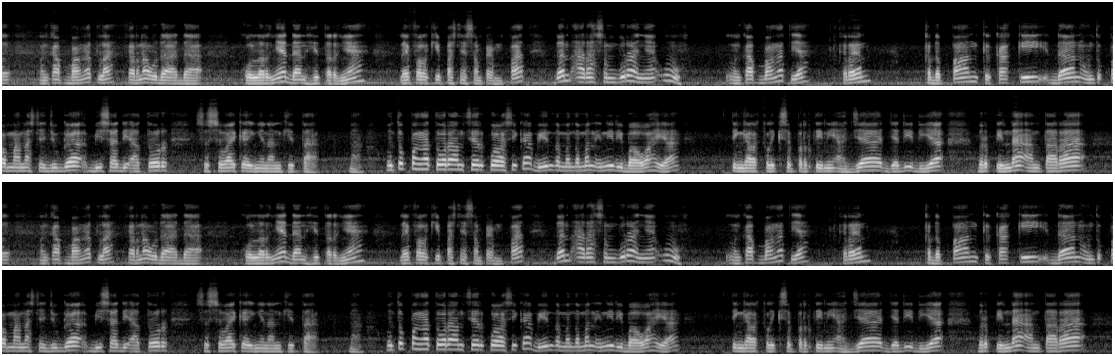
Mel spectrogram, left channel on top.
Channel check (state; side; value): quieter; right; 3.8 dB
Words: lengkap banget lah, karena udah ada coolernya dan heaternya, level kipasnya sampai 4, dan arah semburannya lengkap banget ya, keren. Ke depan, ke kaki, dan untuk pemanasnya juga bisa diatur sesuai keinginan kita. Nah, untuk pengaturan sirkulasi kabin teman-teman ini di bawah ya, tinggal klik seperti ini aja, jadi dia berpindah antara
